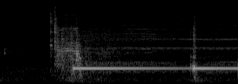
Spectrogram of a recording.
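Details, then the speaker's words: 2021 Chevrolet Silverado 1500, 3.0L LM2 Duramax diesel, after fuel filter change: key on, click then a steady electric hum holding evenly as the fuel pump primes for two minutes per GM procedure; normal priming. "can hear the pump priming right now and they want you to let it go for two minutes"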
